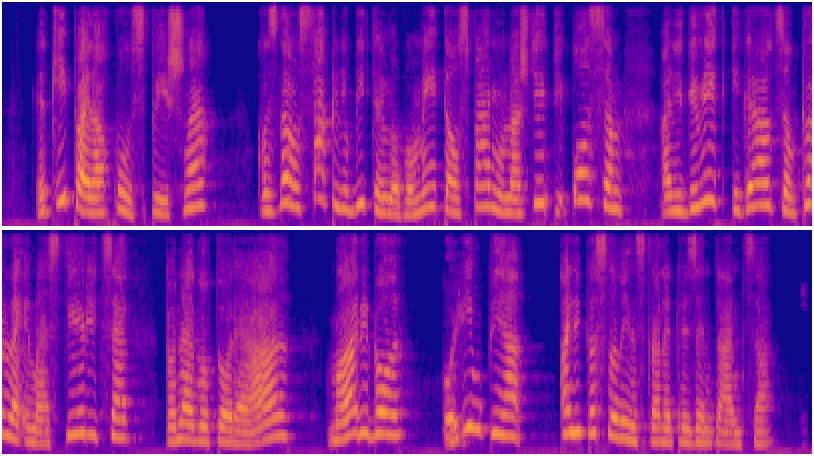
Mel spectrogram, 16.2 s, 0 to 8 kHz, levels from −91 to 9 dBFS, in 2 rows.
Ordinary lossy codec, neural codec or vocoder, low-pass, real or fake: none; codec, 24 kHz, 0.9 kbps, WavTokenizer, medium music audio release; 7.2 kHz; fake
